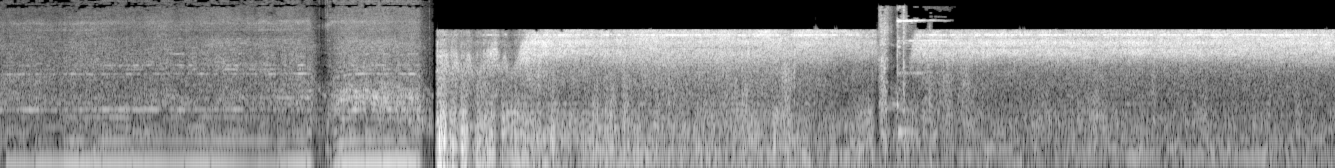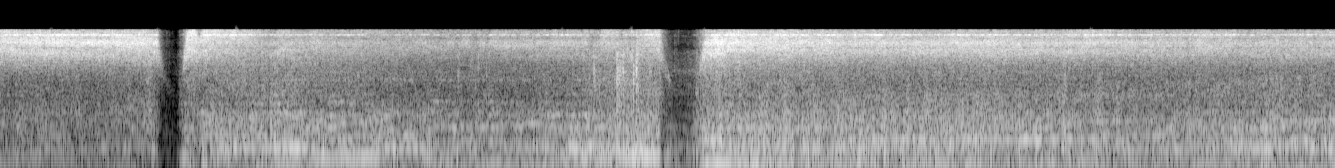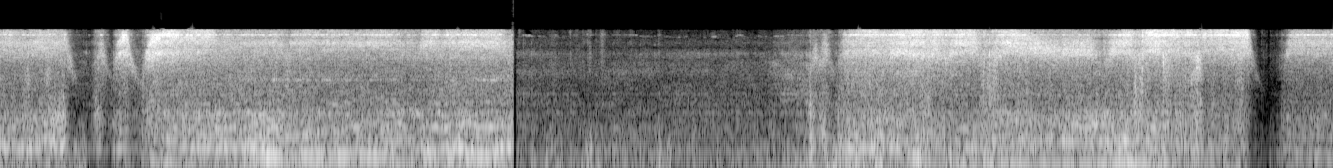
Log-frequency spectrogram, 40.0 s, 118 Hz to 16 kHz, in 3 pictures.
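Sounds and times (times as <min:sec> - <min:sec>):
string trimmer whining: 0:00.0 - 0:04.4.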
